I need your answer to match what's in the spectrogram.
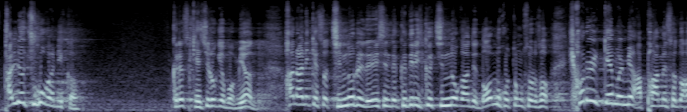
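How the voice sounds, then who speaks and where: A man preaching a Sunday sermon as pastor, emphatic and full of rhetorical questions to the congregation. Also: high-pitched. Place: church sanctuary.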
